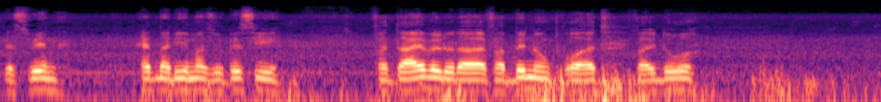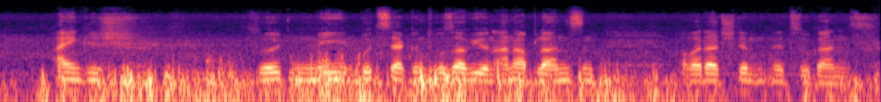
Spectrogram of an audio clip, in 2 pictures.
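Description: A man with a Moselle Franconian dialect explaining plants on a casual nature walk outdoors in the countryside, in a halting, unhurried way. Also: on the low side, little pitch movement, heavy background noise. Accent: Moselle Franconian dialect of the Saar-Moselle area. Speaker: local nature video maker.

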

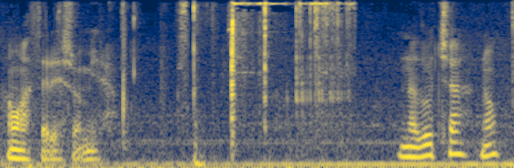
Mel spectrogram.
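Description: A man's voice: mid-range voice, animated, normal speed, creaky. Spanish guy chatting over a video game, teasing the characters, mid voice, bit of noise in the background. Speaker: gameplay commentator. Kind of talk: casual gameplay commentary.

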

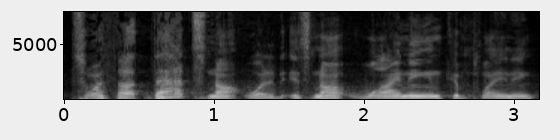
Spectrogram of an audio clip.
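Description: Male preacher, fairly high and very expressive pitch, playful storyteller, sermon. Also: normal speed. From Canada. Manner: playful, animated storytelling with audience participation.

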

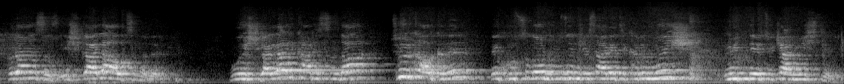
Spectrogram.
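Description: Rousing orator, played by an actor, dark high voice, booming far-off echo. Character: fervent patriotic orator. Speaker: speechmaker in a stage play. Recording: echoey hall, distant mic.

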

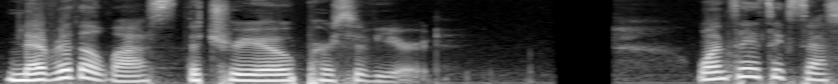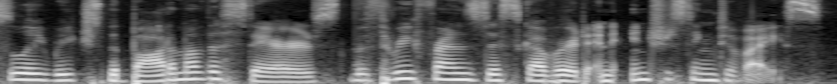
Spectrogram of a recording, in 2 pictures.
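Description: A woman's voice: mid-range voice, normal speed, no echo, poor audio. Woman narrating wryly in a dry, close sound. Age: young adult. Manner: wry, deadpan mock-heroic storytelling. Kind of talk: mock-epic storybook narration.

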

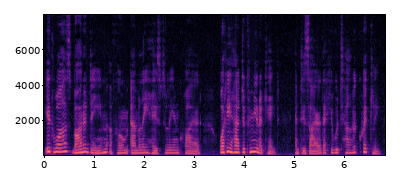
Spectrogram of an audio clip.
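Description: A woman narrating a classic gothic novel as an audiobook, in a measured, even storytelling manner. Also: low voice.

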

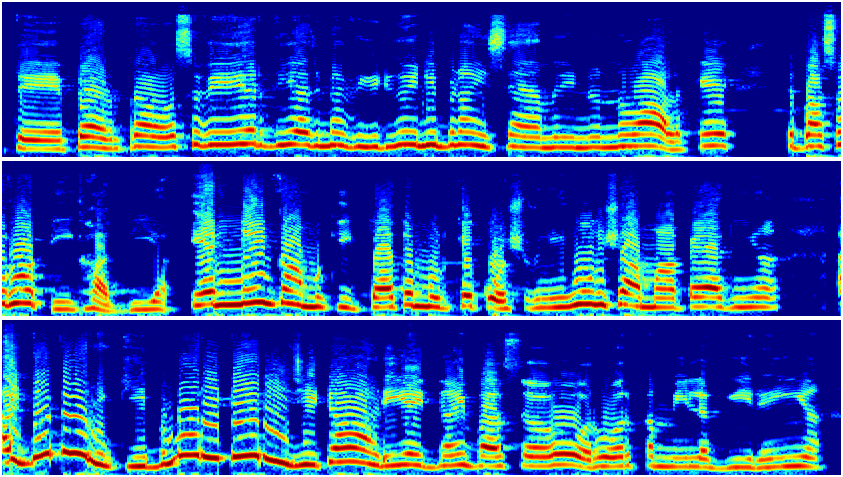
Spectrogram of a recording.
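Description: Casting: Punjabi woman, family vlogger, higher-pitched voice, plaintive and homely, rambling casual chat to viewers. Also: animated, fairly quick, hardly any pauses, darkish tone. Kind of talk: casual chatty home vlog.

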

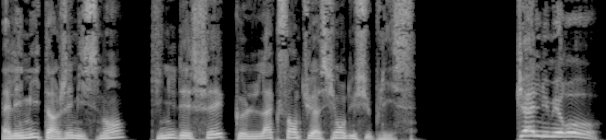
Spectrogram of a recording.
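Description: A man narrating an audiobook in a grave, measured reading. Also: mid-range voice, dark tone, dry recording, clean studio sound. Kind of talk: scripted narration.

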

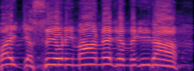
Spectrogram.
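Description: A man with a Punjabi accent announces rural kabaddi in an extremely high voice. The tone is bright and forceful as he calls out names and phrases. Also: level tone, a little fast. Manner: calls out names, echoes his partner. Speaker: kabaddi co-commentator announcing supporters and prizes.

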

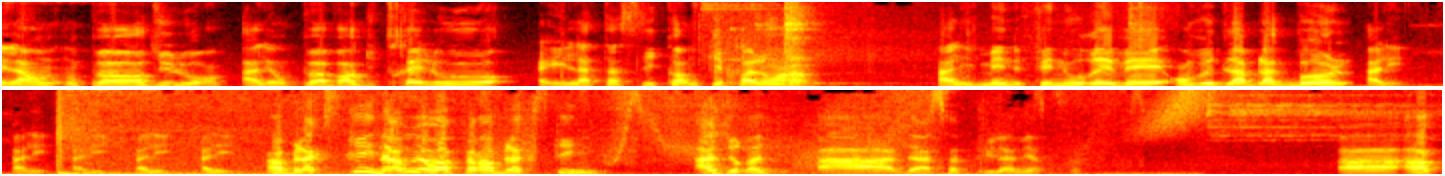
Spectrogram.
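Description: Streaming a football video game, a young gamer with a high-sitting voice reacts to pack openings in a loose, excited way, breaking into chants and shouts at each card reveal. There's a slight hiss or hum in the audio.

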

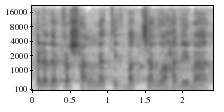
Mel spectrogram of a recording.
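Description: A Bangladeshi man tells a story as a dramatic sermon, voicing the dialogue with emotive, stretched calls. His pitch is high and his tone bright and forceful, with faint noise behind him. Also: little pitch movement, brisk. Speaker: Islamic preacher.

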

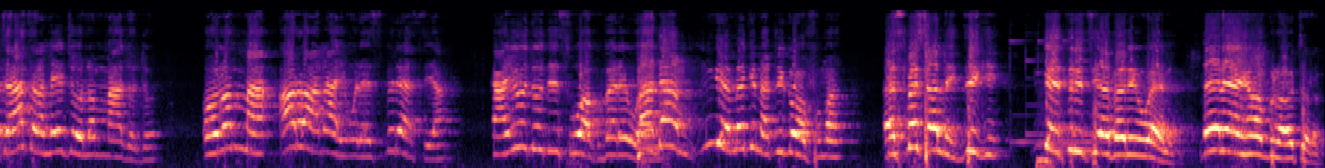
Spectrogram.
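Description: Piercingly high cartoon woman. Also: expressive, fast, over loud music. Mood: pointed, questioning. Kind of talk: comic cartoon dub.

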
